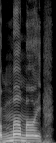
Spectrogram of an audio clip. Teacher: Bilabial, como acontece em mamãe, na primeira sílaba, mamãe. Ninguém fala cantão.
